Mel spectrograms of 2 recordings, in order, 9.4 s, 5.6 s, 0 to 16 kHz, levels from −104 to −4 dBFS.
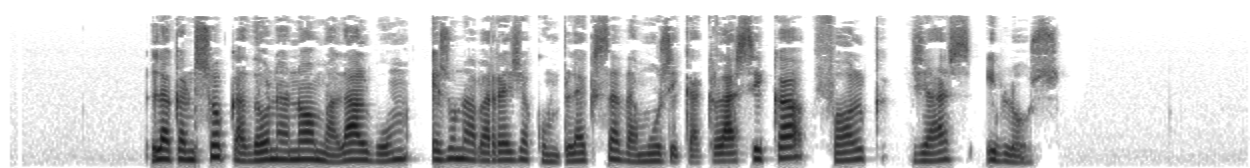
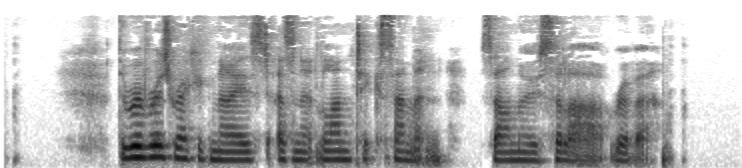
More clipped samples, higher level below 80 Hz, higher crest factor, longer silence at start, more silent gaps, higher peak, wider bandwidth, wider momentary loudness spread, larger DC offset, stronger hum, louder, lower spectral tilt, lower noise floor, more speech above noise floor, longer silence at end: neither; second, -72 dBFS vs -54 dBFS; about the same, 22 dB vs 20 dB; first, 1.15 s vs 0.6 s; neither; about the same, -2 dBFS vs -2 dBFS; about the same, 11.5 kHz vs 11.5 kHz; second, 9 LU vs 15 LU; neither; neither; about the same, -22 LUFS vs -21 LUFS; about the same, -4.5 dB/octave vs -5 dB/octave; first, -81 dBFS vs -56 dBFS; first, 60 dB vs 34 dB; first, 1.45 s vs 0.55 s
